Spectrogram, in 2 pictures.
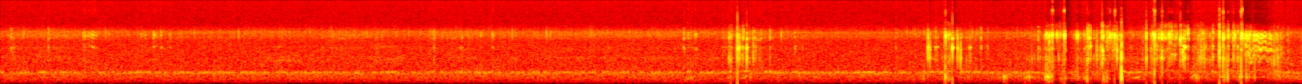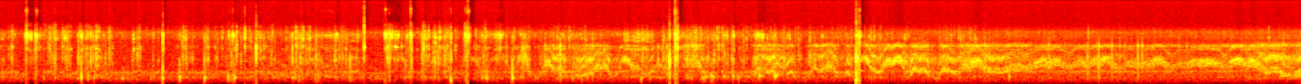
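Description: Muffled clicking and crackling picked up by an underwater camera on a fishing line, sparse and quiet at first, then dense and irregular from about ten seconds in as fish swarm and hit the lures.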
